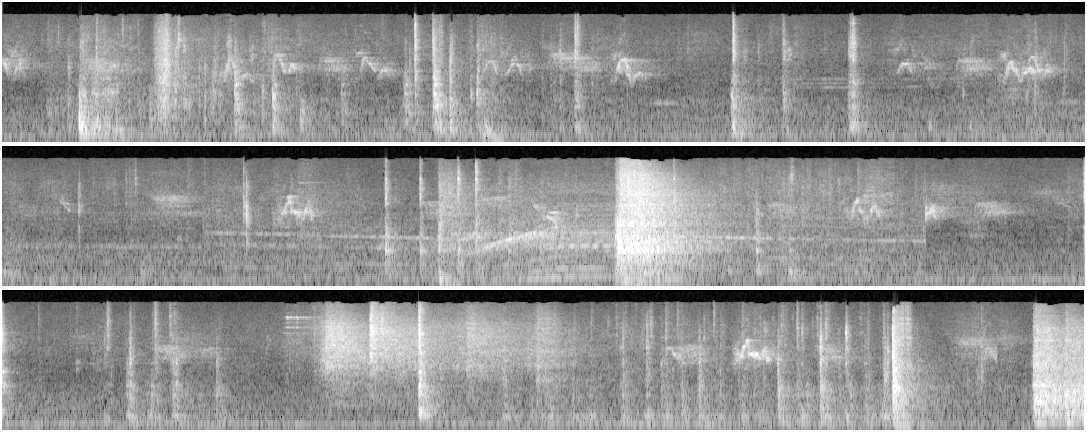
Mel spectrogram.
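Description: Scattered clicks and knocks of a hand tool and stiff service cable being worked at the lugs of a metal electrical panel, with one louder noisy rush about halfway through.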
